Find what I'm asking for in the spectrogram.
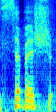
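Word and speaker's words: Țepeș: Vlad III, más conocido como Vlad Cepeș, así se pronunciaría en rumano.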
